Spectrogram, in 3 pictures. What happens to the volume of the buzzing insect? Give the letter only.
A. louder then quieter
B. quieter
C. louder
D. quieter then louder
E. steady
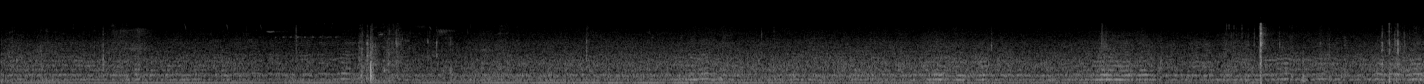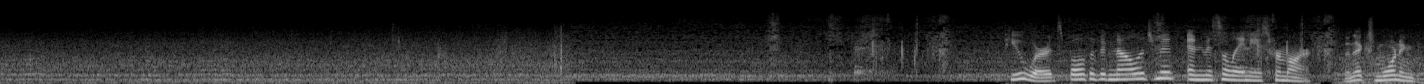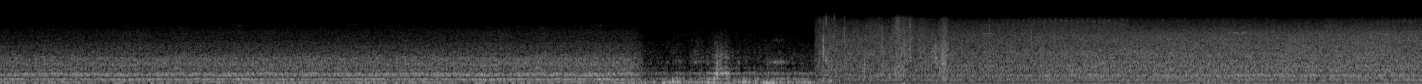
C.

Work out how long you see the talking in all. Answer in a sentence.
You can hear the talking for 4 seconds altogether.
